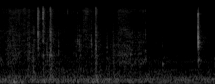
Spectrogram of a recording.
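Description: Faint handling noises of almonds being added to a bowl of yogurt: a brief crinkling rustle about half a second in, and a single sharp click near the end.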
